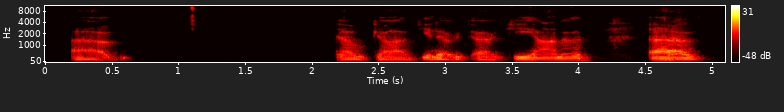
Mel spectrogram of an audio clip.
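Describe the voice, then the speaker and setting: This man talks at a very slow pace, his very deep, low voice keeping a fairly even intonation. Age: 60s. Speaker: founder of an entertainment critics' society. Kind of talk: casual interview. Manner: halting, many fillers.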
